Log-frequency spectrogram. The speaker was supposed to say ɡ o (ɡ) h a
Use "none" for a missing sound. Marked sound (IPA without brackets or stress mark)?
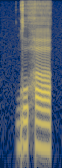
none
